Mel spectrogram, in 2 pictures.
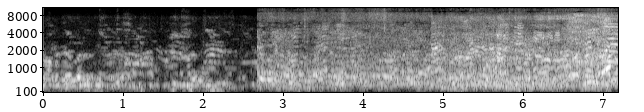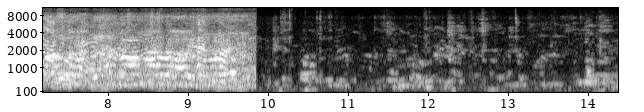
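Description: A crowd of people murmurs outdoors.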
